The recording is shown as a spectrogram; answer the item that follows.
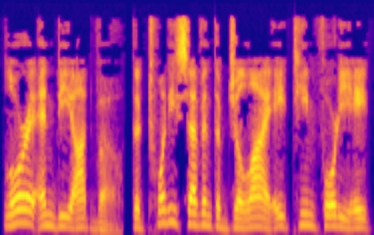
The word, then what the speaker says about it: Loránd Eötvös: Lauren de Gaston or Lauren B at voz pronounced Laura and D advo the 27th of July 1848 to the 8th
